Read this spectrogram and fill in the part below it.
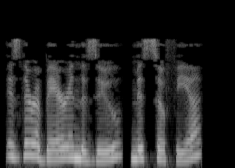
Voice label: fast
